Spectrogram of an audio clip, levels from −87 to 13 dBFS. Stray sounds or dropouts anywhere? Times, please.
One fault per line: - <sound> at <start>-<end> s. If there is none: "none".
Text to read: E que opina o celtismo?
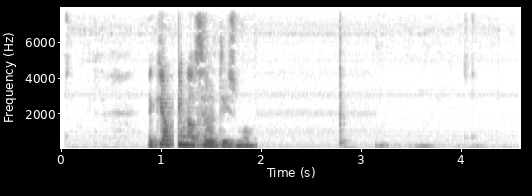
- dropout at 1.1-1.2 s
- thud at 2.8-3.0 s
